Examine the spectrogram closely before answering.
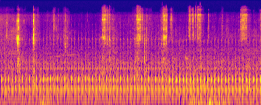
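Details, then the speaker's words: Car that sat long with a drained battery, new battery fitted, key on, engine off: quiet rapid clicking of three to four per second from an HVAC blend door actuator hunting; suspected battery drain, unconfirmed. "not sure why that blender actuator is still clicking that may be what's killing this"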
